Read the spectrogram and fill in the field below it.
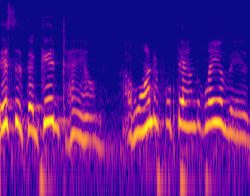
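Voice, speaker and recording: A woman talks at a moderate pace in a Southern US accent. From North Carolina. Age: 70s. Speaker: resident speaking at public comment. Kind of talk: public comment at council meeting. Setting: council chamber. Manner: impassioned.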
